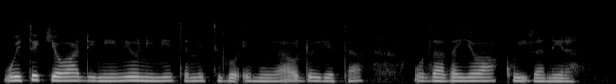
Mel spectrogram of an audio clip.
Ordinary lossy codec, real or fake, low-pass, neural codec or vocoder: none; fake; 7.2 kHz; codec, 16 kHz, 2 kbps, X-Codec, WavLM features, trained on Multilingual LibriSpeech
